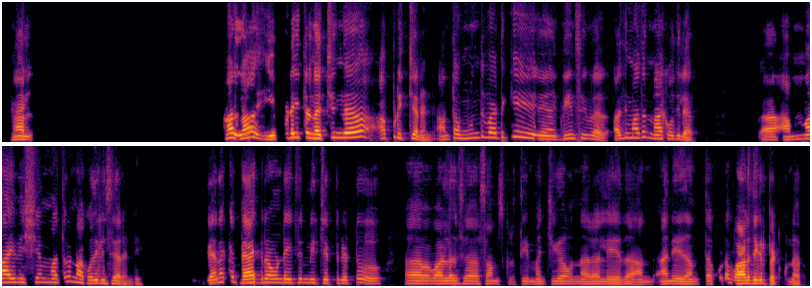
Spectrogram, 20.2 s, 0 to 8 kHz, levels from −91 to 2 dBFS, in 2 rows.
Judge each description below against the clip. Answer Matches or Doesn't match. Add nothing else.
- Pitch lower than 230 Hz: Matches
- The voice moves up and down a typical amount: Doesn't match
